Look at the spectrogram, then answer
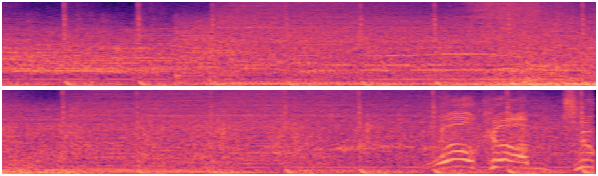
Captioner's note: cheers and applause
